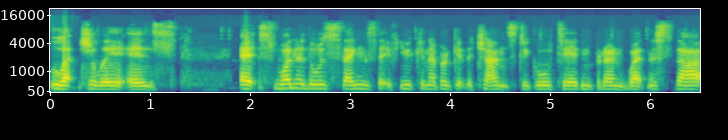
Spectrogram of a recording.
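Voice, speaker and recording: A dry, close sound with no echo, in a Scottish accent. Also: woman, fairly low pitch for a woman, ordinary pitch variation, moderate pace. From Scotland. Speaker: chat guest. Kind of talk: casual chat.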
